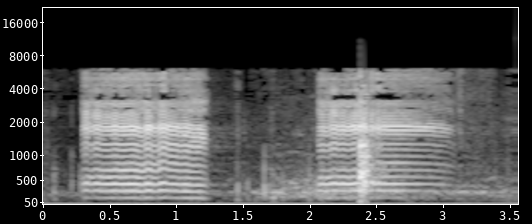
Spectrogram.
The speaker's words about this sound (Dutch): Kijk, hier zijn ze. 7 van die hele dikke, vette koeien.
